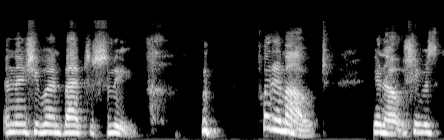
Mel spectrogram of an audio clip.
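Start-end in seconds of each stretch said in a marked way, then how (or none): 2.0-3.2 re-deliver the tag line at half speed; slow repeat of punchline. Retold or imitated. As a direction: put him out, drawn out slow and high. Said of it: "She said".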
